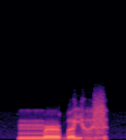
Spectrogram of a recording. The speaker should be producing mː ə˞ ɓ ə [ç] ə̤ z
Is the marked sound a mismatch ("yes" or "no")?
yes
